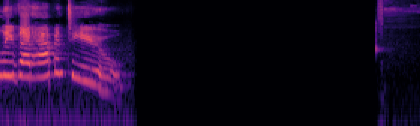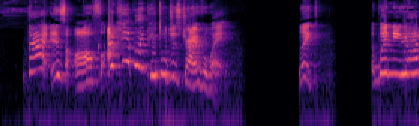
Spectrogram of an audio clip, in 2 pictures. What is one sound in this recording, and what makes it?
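A woman talks with animation into a close microphone, with a sing-song, drawn-out voice.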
